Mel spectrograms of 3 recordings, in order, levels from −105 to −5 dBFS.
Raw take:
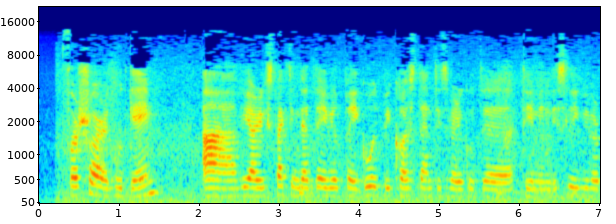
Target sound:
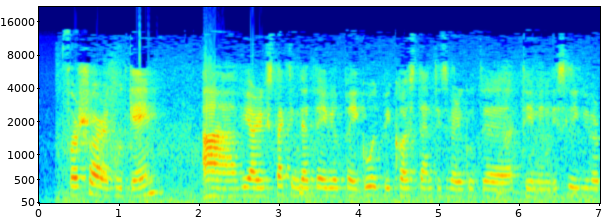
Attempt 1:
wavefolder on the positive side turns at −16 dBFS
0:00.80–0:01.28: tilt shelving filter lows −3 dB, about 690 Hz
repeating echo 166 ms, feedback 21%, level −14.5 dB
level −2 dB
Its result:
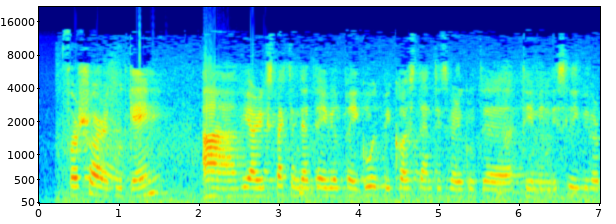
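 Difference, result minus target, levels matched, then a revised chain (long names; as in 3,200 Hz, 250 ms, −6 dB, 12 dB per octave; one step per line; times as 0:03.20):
echo 58 ms late
wavefolder on the positive side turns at −16 dBFS
0:00.80–0:01.28: tilt shelving filter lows −3 dB, about 690 Hz
repeating echo 108 ms, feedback 21%, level −14.5 dB
level −2 dB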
